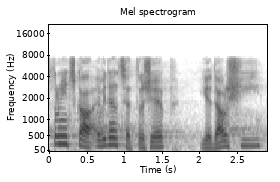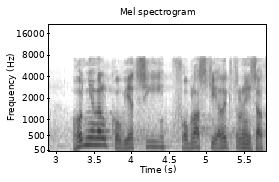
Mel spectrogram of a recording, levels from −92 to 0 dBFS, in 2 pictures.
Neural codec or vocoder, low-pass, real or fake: none; 7.2 kHz; real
